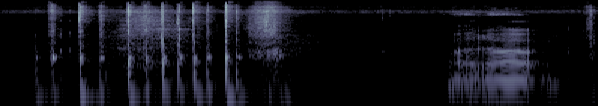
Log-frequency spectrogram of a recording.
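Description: Quick bursts of typing on a computer keyboard, a rapid run of close clicks followed by a pause, then a short burst of voice toward the end.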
